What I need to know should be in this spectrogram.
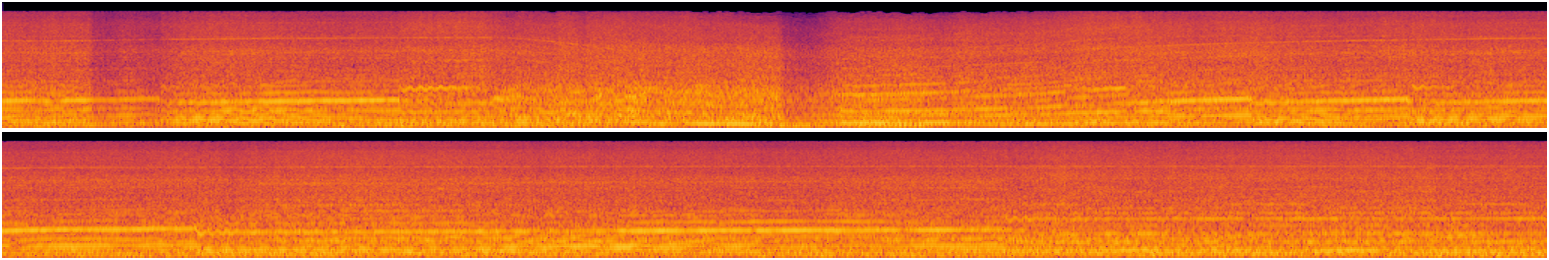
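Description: A racing car engine screams at high revs, dropping in pitch through a braking zone and climbing again through the gears.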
